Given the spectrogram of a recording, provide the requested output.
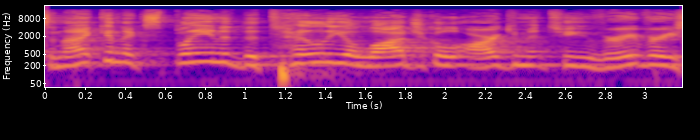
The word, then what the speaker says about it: teleological: It's pronounced teleological, okay? So say it with me, teleological.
